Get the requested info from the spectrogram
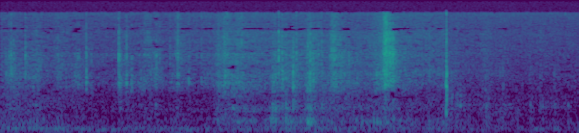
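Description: Near silence: room tone, with a few faint soft rustles in the middle and one small click a little after three seconds.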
